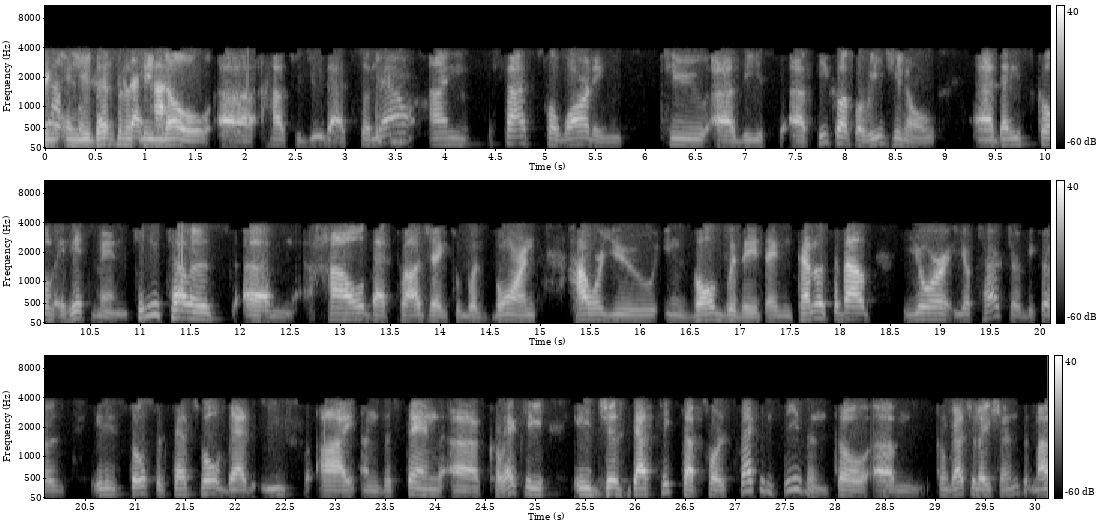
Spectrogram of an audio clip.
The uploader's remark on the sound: On the phone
